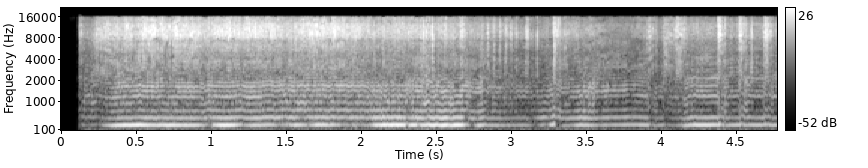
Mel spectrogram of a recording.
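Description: A fly's wings produce a continuous, low droning buzz with a rich, nasal tone. The pitch holds nearly steady, dipping and swelling a little as the insect shifts position.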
